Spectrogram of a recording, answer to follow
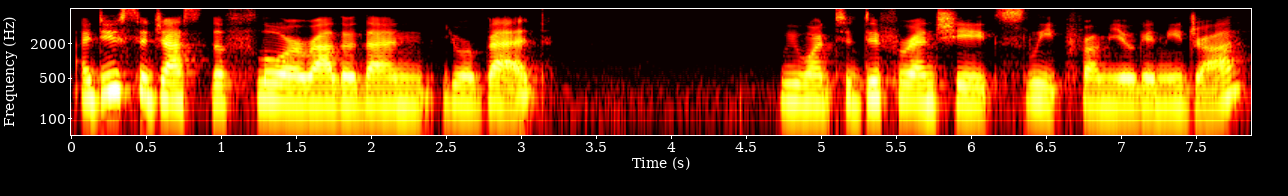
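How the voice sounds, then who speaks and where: A woman giving guided yoga nidra instruction in a soothing, measured, gently instructive way. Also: fairly low pitch.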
